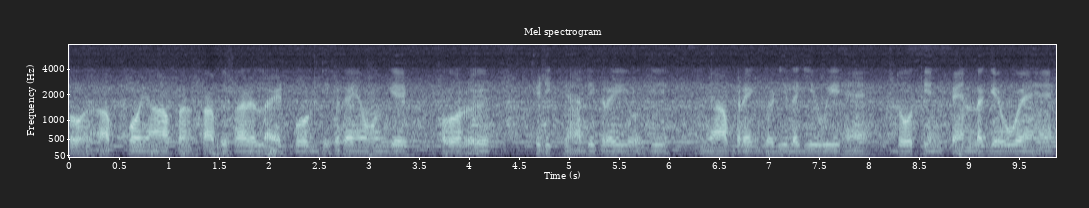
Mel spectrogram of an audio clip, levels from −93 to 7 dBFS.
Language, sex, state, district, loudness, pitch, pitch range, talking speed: Hindi, male, Rajasthan, Bikaner, -19 LUFS, 85 Hz, 85-90 Hz, 175 wpm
